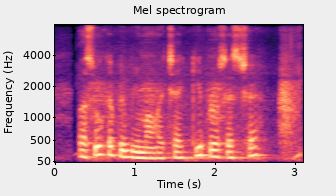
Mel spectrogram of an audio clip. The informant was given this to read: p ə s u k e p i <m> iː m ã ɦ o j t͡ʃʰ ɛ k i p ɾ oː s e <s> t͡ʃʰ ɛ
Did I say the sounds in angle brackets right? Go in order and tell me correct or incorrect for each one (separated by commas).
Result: incorrect, correct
